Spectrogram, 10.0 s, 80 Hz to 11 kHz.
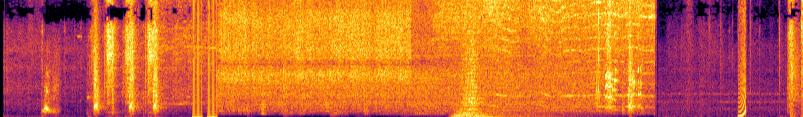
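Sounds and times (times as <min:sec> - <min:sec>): loud deep thuds: 0:05.6 - 0:07.0
gas torch flame hissing: 0:05.6 - 0:07.1.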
